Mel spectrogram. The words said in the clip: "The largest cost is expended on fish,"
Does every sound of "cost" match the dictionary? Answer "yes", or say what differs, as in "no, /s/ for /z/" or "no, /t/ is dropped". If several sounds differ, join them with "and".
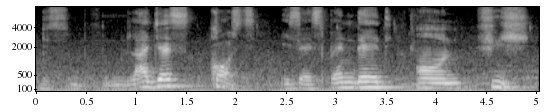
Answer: yes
